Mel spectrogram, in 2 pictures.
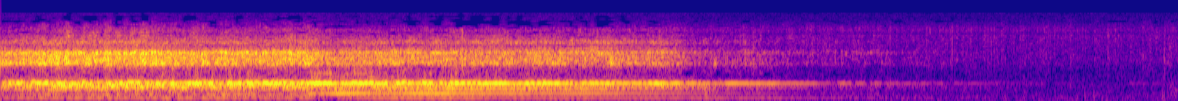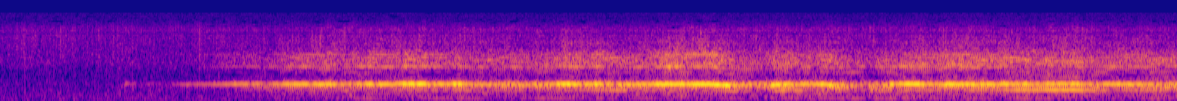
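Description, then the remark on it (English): The long, moaning whistle of a through express train wails in two sustained, chord-like blasts, the first fading into a brief lull before the second swells up and holds, loud and mournful, with no voices. “Listen, that's the long moaning whistle of the through express, wailing through the lonesome night, crying like a lost and anguished soul in the mountains.”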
